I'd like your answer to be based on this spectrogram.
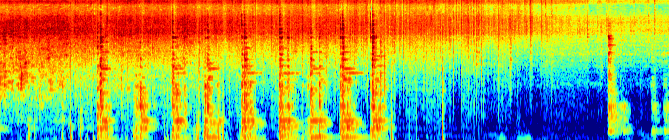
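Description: Chicken pieces tipped into a pan of pre-fried masala for a creamy white chicken korma, sizzling loudly while a spoon scrapes and stirs in a quick, irregular rhythm, then the frying settles into a softer hiss.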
